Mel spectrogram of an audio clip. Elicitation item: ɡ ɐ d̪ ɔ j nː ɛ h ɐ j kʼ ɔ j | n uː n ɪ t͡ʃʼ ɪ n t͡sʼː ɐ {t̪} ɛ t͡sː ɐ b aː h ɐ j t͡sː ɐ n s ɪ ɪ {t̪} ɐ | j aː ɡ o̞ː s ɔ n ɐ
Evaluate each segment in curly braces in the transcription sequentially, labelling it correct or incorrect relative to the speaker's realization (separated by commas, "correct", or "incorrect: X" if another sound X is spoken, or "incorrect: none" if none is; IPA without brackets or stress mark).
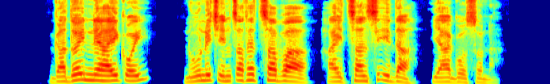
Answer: correct, incorrect: d̪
